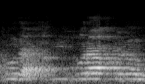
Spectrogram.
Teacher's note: I hear good afternoon. The D like an R.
